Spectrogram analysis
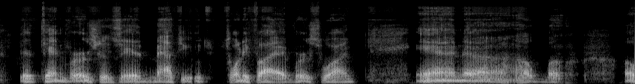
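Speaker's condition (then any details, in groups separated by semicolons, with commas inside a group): Parkinson's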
